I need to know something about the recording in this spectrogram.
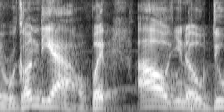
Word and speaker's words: Rigondeaux: I do believe that's how you pronounce it. Rigondeaux.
